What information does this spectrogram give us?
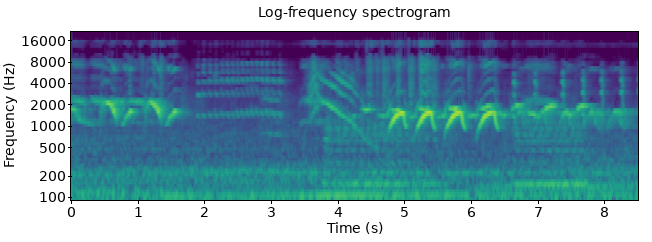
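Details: Caged White-cheeked laughingthrush, singing and dancing: looping whistled slurs, a fine buzzy trill, sweeping descending notes, then about five loud arched whistles repeated roughly every half second.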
